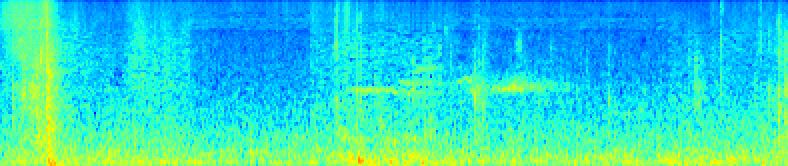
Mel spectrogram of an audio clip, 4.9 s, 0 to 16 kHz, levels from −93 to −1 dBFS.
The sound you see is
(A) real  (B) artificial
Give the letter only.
A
